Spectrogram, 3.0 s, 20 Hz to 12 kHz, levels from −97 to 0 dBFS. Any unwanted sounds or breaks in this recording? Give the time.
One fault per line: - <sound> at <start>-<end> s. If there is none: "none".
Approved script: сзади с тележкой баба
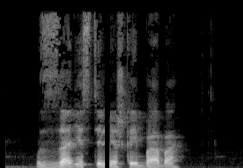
- dropout at 1.3-1.4 s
